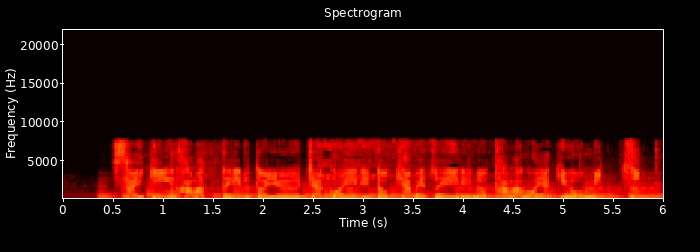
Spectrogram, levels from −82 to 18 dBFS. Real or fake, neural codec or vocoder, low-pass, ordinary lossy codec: real; none; none; none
